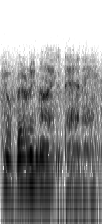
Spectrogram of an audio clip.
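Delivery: tender hush after his confession; soft and tender. Acted. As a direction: say it gently, close to his ear. Tender reply to a declaration.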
